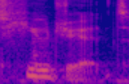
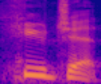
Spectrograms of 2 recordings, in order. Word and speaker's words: Huget: hudsites but it's pronounced huget huget i have to remember like hugh jackman and there you go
